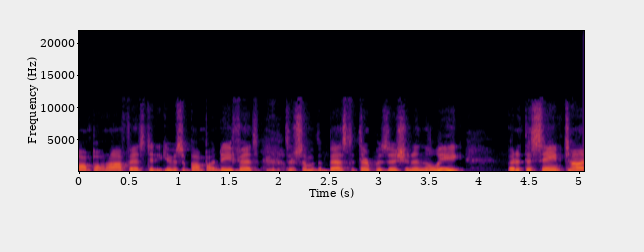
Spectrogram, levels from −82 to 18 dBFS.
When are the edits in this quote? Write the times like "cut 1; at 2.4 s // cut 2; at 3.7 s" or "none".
cut 1; at 2.1 s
